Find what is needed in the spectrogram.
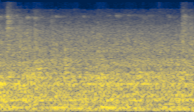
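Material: Nothing is struck.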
